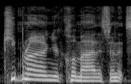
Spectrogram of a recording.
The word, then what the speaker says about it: clematis: But the most common clematis, or clematis, as it's properly pronounced, is it's called Jackmanni, which is likely the one you have.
